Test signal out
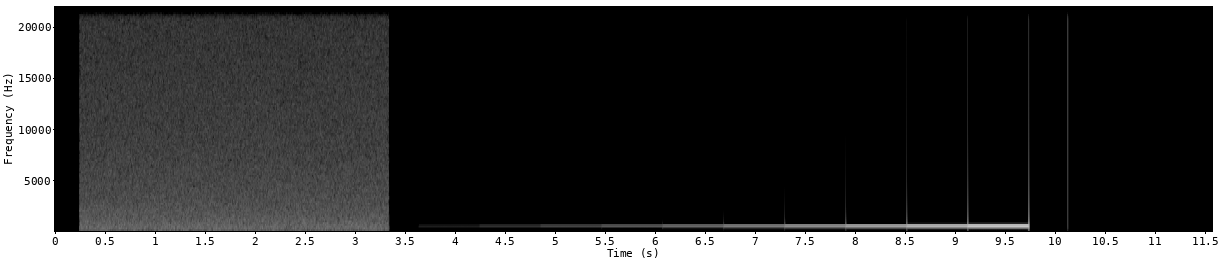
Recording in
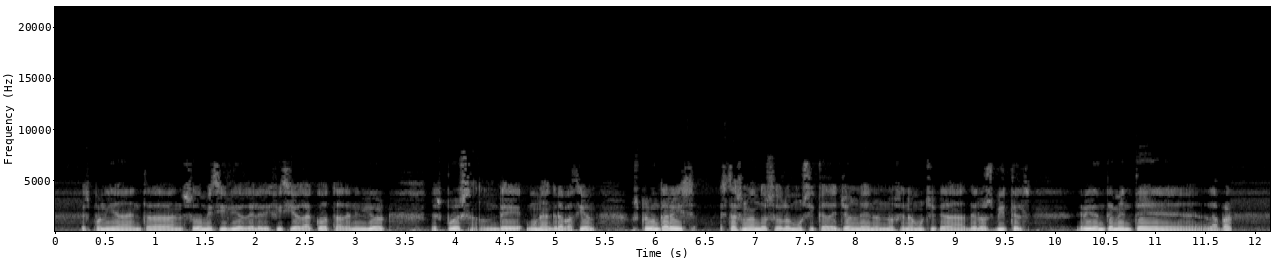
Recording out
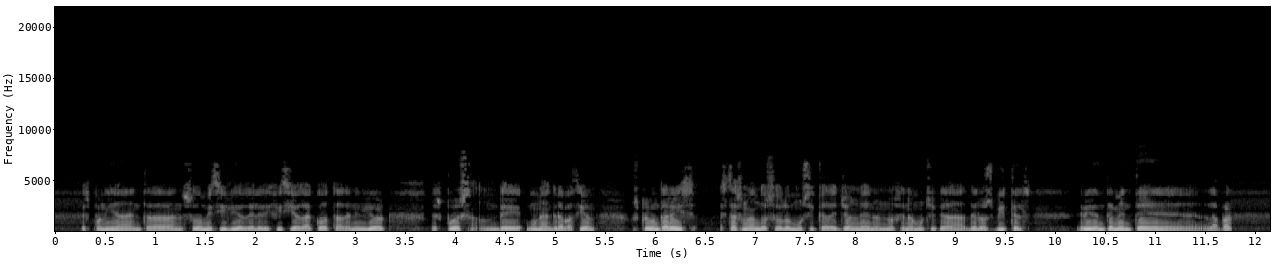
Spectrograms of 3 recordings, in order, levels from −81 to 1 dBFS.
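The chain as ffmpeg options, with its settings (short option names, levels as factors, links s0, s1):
-af "highpass=290,volume=0.501"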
